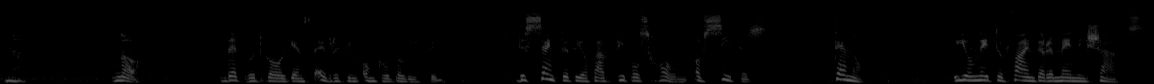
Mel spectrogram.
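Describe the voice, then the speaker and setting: A woman's voice: low voice, animated, normal speed, pauses often, slight background noise. An actress playing an earnest, dutiful woman scientist grieving her husband in a video game. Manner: earnest, pleading, quietly sorrowful.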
